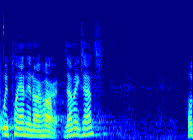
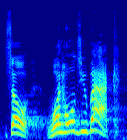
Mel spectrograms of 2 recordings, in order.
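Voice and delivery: ordinary delivery

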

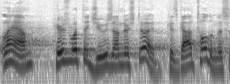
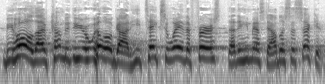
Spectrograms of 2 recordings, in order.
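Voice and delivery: scripture proclaimed loud; 5 semitones higher, 8 dB louder than usual. Acted. Reads scripture at full force.

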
